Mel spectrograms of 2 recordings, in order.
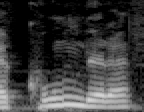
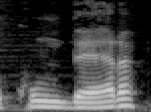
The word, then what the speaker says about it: Kundera: A pronúncia mais eh, tcheca seria Kundera, mas a gente geralmente conhece como Kundera, que é o autor do livro famosíssimo, A Insustentável Leveza do Ser.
